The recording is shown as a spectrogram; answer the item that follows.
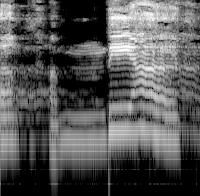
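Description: Madh ganam, a Malayalam devotional song in praise of the Prophet, sung by a single voice that holds long, ornamented notes. There is a short break about half a second in, and a new phrase begins about a second in.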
